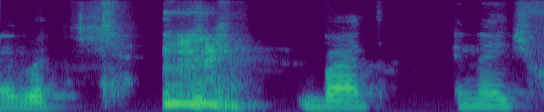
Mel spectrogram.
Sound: clears throat

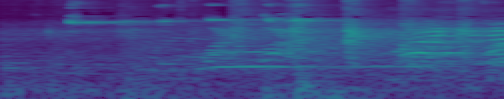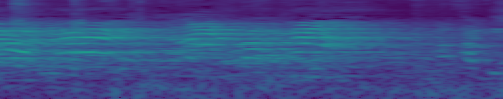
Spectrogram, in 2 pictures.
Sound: audience clapping

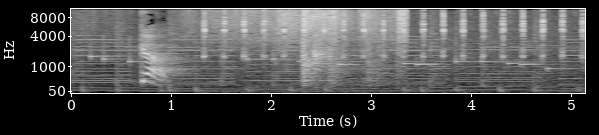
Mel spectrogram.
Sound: clock ticking

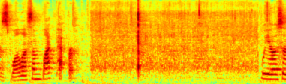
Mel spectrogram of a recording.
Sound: vegetables sizzling

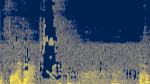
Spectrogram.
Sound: audience chuckling

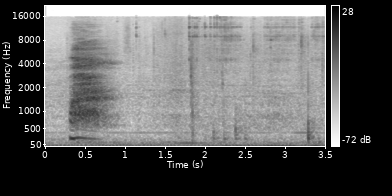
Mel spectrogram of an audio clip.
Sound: sighs

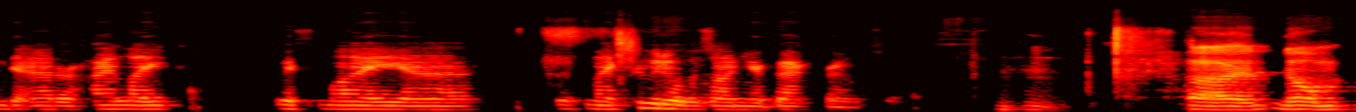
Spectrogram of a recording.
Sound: chuckles

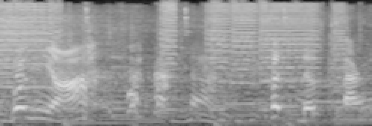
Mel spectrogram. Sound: laughing

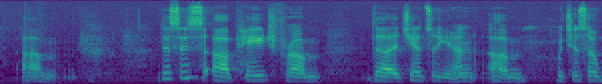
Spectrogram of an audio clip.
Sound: non-english

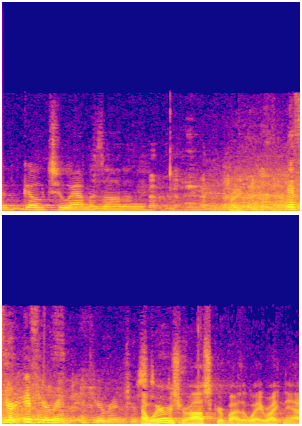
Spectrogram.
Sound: audience laughs

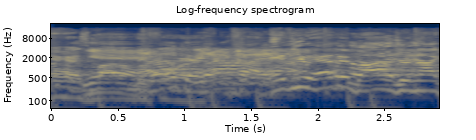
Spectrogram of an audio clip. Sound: group agreeing

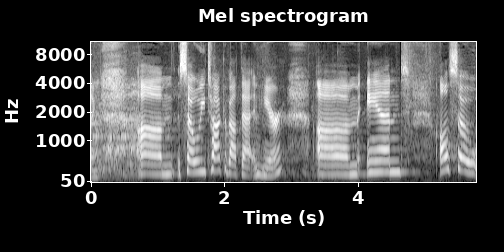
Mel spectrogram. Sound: laughter

